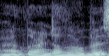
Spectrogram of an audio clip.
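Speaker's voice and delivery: normal talking voice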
